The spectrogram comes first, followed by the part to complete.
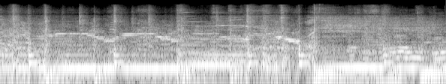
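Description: Live rock band playing guitar over a drum-kit beat, with held bass notes underneath.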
